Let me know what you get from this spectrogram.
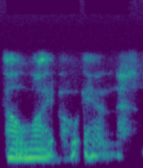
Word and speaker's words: Lyon: But remember that spelling, Meadowlyon, because my name is spelled Lyon.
